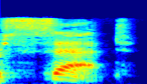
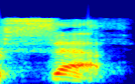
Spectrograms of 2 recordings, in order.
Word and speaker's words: Seth: by his his brother set or Seth s eth sometimes you don't pronounce the H sometimes you do anyway set is the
